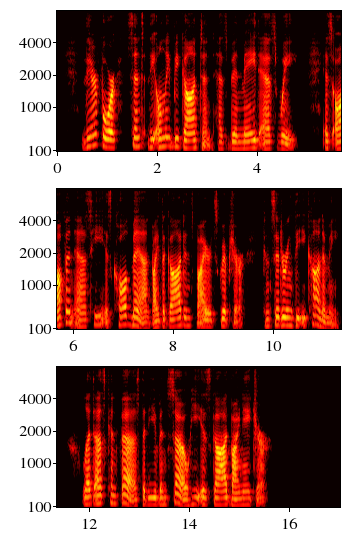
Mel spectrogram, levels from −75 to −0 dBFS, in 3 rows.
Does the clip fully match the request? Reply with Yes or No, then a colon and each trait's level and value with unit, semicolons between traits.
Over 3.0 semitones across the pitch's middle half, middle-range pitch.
Yes: average, 3.5 semitones; medium, 150 Hz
